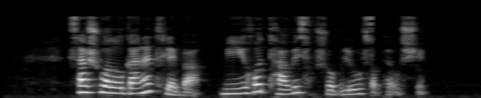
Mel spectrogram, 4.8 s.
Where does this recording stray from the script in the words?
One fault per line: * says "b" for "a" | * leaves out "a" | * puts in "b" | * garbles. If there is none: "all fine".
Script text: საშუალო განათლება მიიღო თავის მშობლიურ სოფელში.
all fine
